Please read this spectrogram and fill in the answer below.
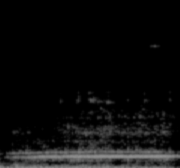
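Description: Near silence: faint room tone with a thin, steady, high-pitched hum and a low rumble underneath.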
